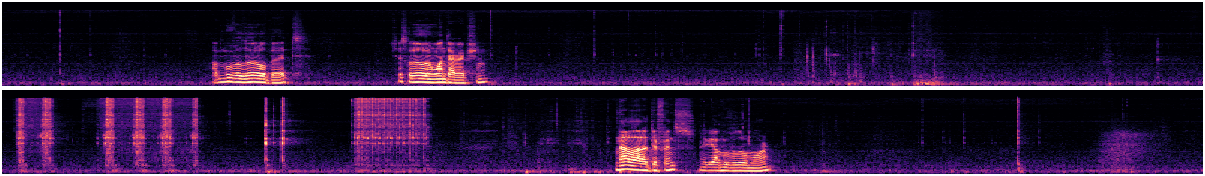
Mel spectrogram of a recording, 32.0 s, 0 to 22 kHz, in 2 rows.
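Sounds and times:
air hiss: 0:16.2 - 0:18.7, 0:30.6 - 0:31.6.

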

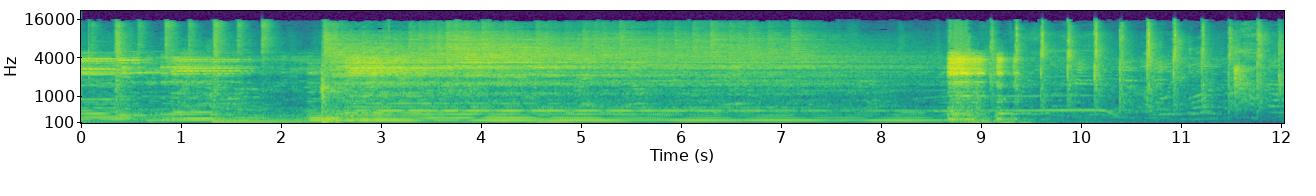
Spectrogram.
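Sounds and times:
audience applauding: 0:08.6 - 0:12.0.

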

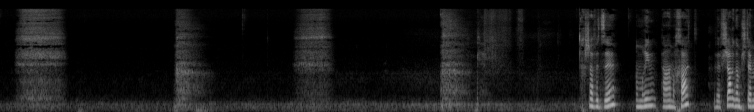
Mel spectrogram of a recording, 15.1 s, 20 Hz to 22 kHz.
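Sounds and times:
woman breathing slowly: 0:00.3 - 0:01.5, 0:03.5 - 0:04.5, 0:05.8 - 0:07.0, 0:08.5 - 0:11.0.

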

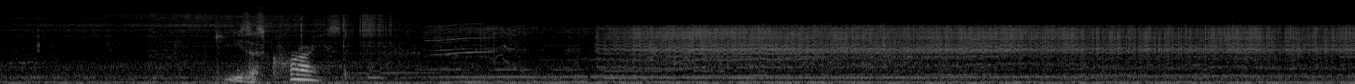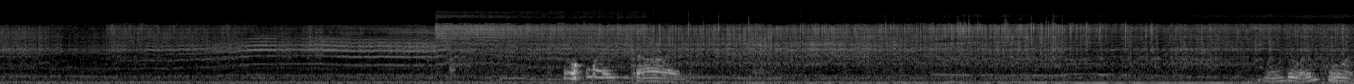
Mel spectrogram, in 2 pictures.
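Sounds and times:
egg cooker hissing: 0:00.0 - 0:27.0
faint constant whine: 0:00.0 - 0:27.0
high squealing whistle: 0:03.5 - 0:27.0.

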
